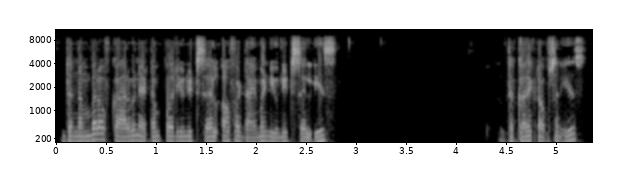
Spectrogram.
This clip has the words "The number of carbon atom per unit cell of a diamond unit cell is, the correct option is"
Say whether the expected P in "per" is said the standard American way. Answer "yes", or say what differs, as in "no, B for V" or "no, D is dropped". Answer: yes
